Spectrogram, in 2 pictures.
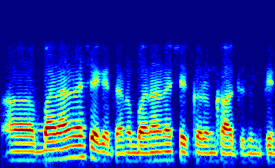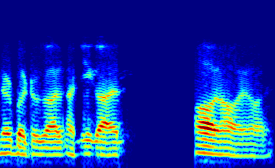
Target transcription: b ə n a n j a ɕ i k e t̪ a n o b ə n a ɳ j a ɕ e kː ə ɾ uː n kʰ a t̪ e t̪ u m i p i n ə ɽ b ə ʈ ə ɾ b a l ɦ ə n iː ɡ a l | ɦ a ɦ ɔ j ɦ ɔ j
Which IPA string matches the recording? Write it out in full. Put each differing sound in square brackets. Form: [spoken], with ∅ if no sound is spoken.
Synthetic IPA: b ə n a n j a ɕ [e] k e t̪ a n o b ə n a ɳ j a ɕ e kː ə ɾ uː n kʰ a t̪ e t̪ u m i p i n ə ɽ b ə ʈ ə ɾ [ɡ] a l ɦ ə n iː ɡ a l | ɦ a ɦ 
